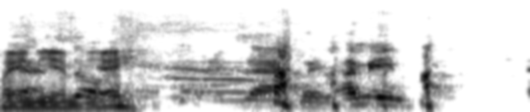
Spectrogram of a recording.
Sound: laughs

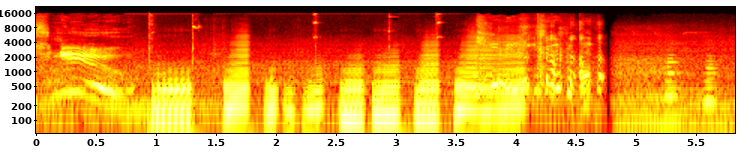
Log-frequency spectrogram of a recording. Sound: giggles

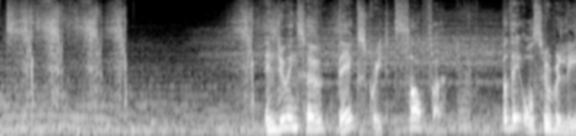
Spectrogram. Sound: sucking/slurping sound

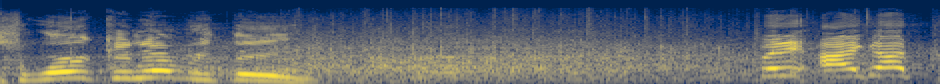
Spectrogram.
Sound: laughter

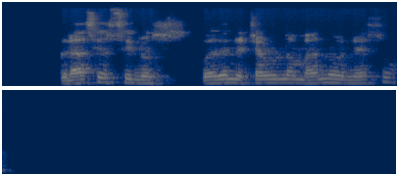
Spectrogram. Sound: continues speaking in Spanish

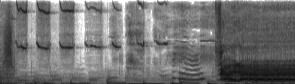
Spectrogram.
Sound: whining

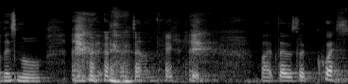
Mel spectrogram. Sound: laughter

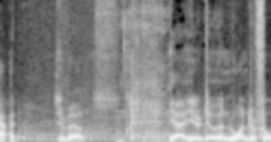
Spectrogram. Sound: murmurs

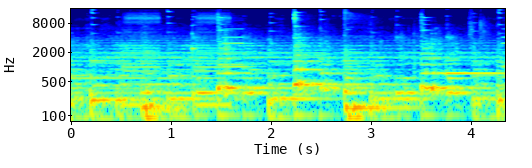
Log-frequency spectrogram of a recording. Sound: pager beeping

